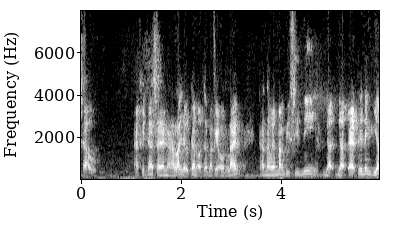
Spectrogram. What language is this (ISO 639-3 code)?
ind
